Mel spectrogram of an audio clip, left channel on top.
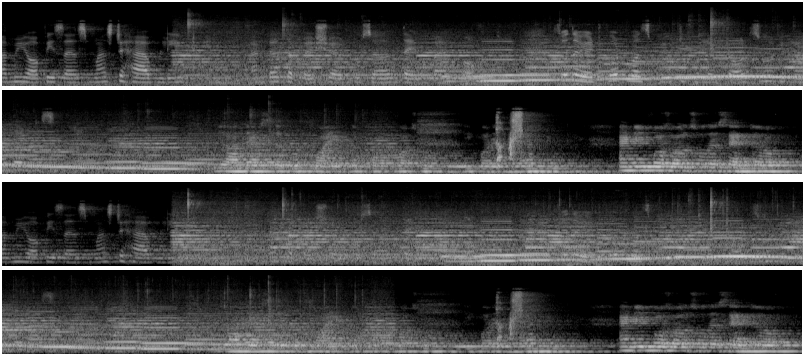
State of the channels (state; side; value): noise; left; rumble, 22 dB below the sound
